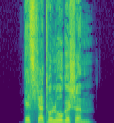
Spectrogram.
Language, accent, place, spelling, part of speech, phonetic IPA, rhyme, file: German, Germany, Berlin, eschatologischem, adjective, [ɛsçatoˈloːɡɪʃm̩], -oːɡɪʃm̩, De-eschatologischem.ogg
- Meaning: strong dative masculine/neuter singular of eschatologisch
